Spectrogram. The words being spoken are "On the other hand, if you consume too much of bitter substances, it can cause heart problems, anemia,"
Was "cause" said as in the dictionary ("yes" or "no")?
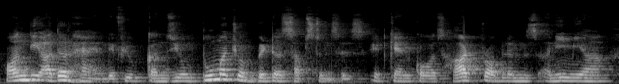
yes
